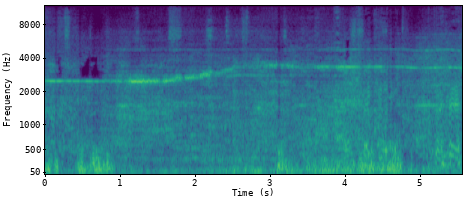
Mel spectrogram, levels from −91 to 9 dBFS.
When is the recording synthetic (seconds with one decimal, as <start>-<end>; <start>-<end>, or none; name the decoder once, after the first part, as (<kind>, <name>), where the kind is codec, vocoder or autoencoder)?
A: 0.8-4.0 (codec, SNAC)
